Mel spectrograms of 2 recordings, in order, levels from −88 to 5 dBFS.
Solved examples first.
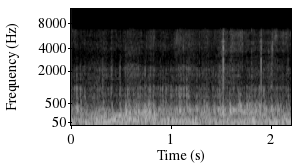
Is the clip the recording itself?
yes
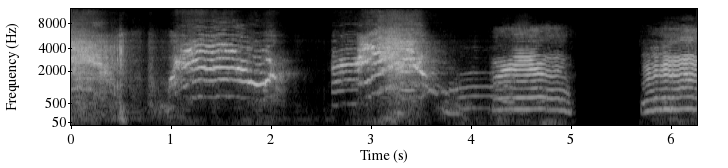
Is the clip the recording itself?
no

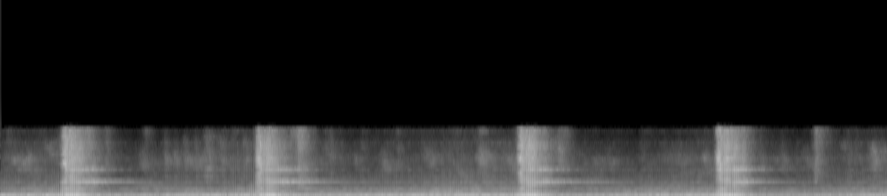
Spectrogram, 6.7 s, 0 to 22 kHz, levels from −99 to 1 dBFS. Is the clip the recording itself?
no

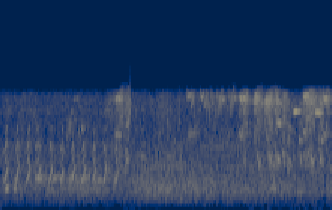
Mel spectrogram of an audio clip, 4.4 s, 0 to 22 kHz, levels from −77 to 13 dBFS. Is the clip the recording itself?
yes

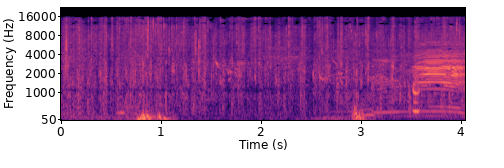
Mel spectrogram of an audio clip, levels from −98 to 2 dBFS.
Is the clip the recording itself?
yes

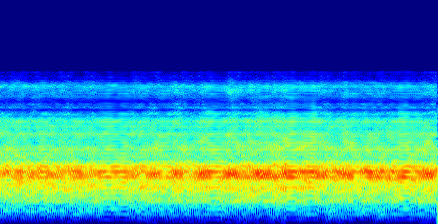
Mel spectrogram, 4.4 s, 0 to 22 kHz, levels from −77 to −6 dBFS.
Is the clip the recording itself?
no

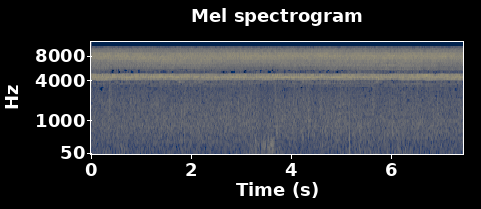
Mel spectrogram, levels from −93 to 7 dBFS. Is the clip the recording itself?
yes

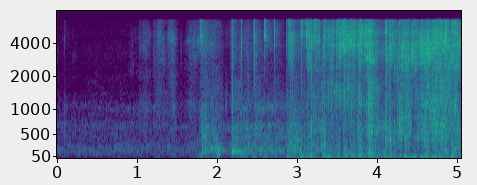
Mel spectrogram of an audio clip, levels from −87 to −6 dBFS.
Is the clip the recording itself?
no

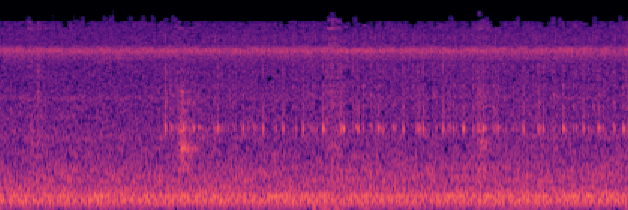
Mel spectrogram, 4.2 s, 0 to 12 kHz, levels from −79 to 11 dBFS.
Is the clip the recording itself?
yes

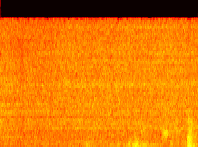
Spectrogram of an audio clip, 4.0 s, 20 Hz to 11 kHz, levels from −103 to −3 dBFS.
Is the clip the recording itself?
yes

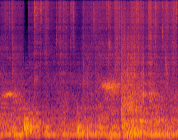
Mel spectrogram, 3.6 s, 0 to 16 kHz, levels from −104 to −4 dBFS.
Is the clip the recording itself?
no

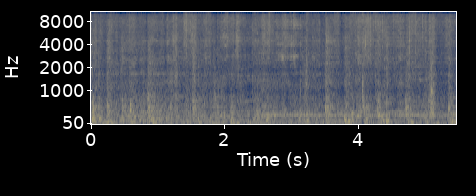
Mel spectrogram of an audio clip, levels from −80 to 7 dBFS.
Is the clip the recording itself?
no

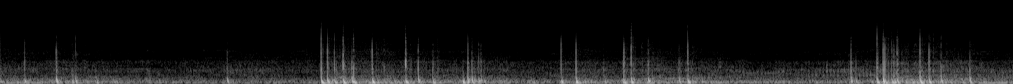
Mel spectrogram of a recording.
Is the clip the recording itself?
no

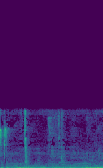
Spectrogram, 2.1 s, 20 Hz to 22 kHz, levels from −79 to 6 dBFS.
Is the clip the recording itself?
yes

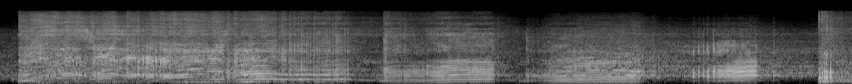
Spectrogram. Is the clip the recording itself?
no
